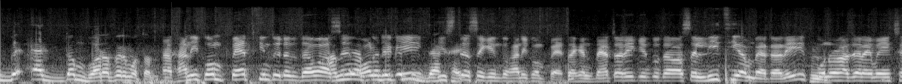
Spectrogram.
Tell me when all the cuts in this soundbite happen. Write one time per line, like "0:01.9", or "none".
0:01.8
0:05.7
